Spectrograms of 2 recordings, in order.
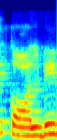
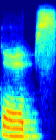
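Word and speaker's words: Kolbe: Cobb's electrolysis, बेटे इसमें ना L साइलेंट है, तो इसलिए इसे कॉल्बे नहीं पढ़ना है। तो this is अ कॉब्स electrolysis.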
